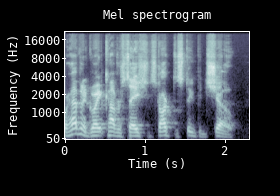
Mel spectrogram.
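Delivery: ordinary talk, nothing marked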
